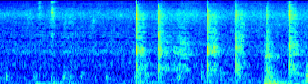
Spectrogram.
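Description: Garlic frying in a pan for garlic pasta, a low steady sizzle punctuated by several sharp stirring scrapes and clinks of a utensil against the pan, close and moderately loud.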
